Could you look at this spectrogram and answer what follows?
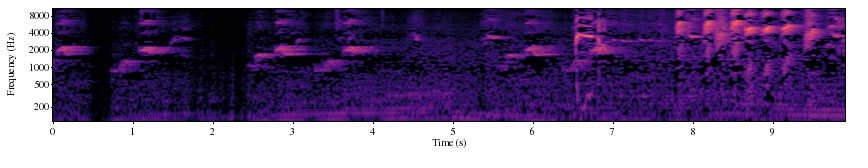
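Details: Red-headed prinia, singing vigorously and used as a lure: soft whistled phrases in short bursts, then a louder passage of rapid, high, sharp chips near the end.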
